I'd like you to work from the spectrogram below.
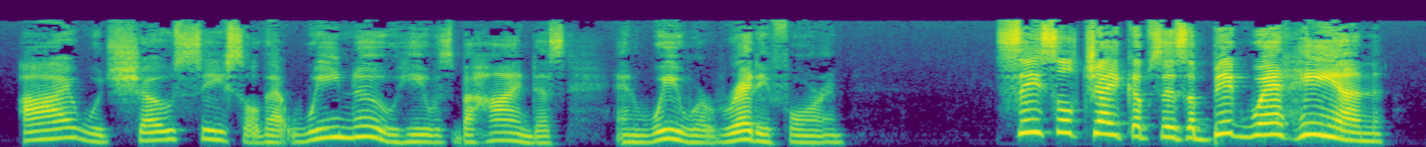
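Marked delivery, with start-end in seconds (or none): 6.7-9.3 sudden, high, loud, abrupt yell. Turning around on someone following behind them, the narrator yelled suddenly. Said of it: "I yelled suddenly".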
